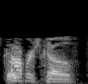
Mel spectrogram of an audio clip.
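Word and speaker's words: Copperas Cove: How do you pronounce that city? Copperas? – Copper's Cove. – Good. There you go.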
